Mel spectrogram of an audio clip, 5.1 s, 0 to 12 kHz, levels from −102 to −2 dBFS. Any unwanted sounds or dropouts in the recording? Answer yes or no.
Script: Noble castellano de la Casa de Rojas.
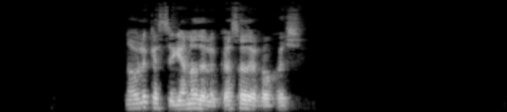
no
